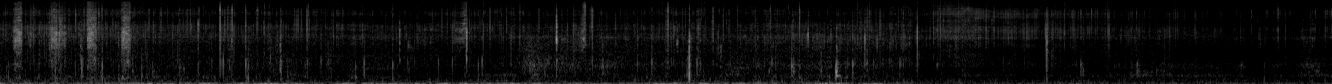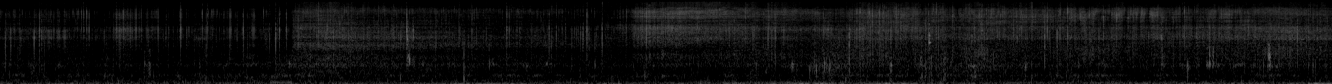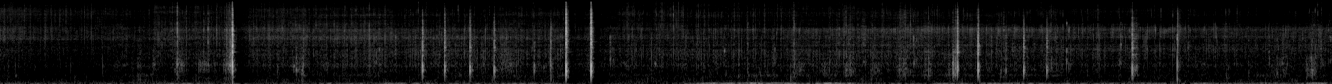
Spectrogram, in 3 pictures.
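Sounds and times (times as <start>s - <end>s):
meat sizzling: 0.0s - 39.9s
sharp clicks: 30.8s - 32.6s, 35.7s - 37.2s.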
